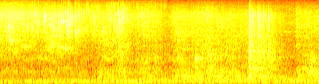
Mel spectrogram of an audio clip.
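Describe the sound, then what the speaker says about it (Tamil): Water poured from a tap or vessel into a pot of Tamil-style fish curry with tamarind, a continuous splashing and gurgling flow with light clinks of pans, close by and without talking. "இப்போ தண்ணி ஊற்றிடுங்க."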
